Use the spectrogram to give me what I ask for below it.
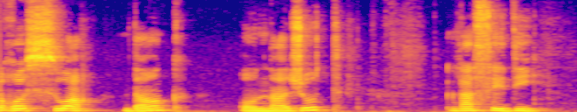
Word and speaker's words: reçoit: قلنا السي مع او شنو كتقرا؟ كو غتقرا il reçoit. والنطق الصحيح ديالها هي il reçoit.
